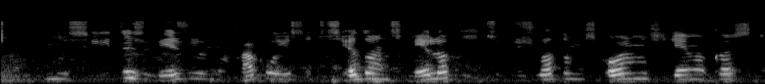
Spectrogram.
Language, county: Lithuanian, Vilnius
